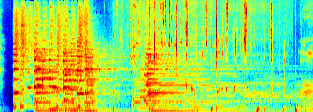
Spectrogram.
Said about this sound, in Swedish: här sitter vi och häller upp lite öl. Men det ser ju inte ni som lyssnar.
